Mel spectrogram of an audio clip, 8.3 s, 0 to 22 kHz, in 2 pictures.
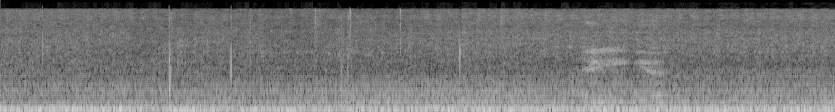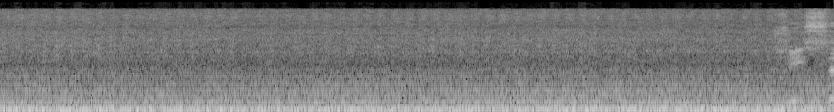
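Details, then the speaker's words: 1979 Chevy C20 350 V8 four-speed, sat since 2005, after short drive: deep thumping idle with uneven lumpy beats and odd stumble; rough idle, owner suspects distributor installed with number one in wrong position, planning to reinstall it. "a little bit rough but hell if I sat for 30 years or 20 years I'd be sounding rough too"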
